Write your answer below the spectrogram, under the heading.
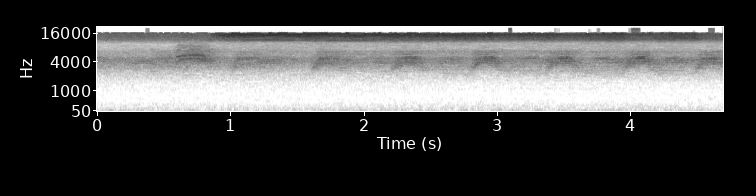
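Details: Achasan mountain insect chorus: bright rhythmic chirp bursts roughly every half second to second, set over a continuous thin high hiss.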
